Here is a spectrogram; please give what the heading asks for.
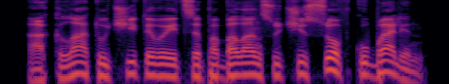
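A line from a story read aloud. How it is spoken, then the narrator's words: Angrier hiss. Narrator (Russian): Еще злее зашипела главбух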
